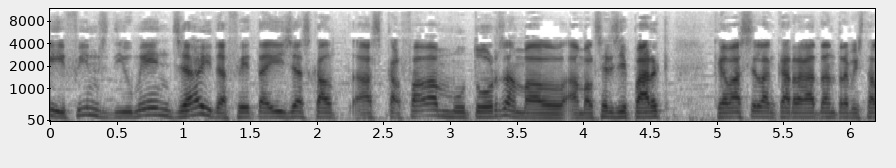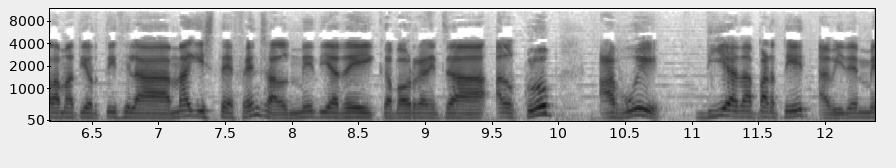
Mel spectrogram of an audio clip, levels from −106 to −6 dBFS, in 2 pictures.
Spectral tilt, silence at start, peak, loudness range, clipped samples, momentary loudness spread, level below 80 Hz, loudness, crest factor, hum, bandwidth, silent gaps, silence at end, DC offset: -4.5 dB/octave; 0 s; -4 dBFS; 2 LU; under 0.1%; 7 LU; -62 dBFS; -25 LUFS; 22 dB; none; 11 kHz; none; 0 s; under 0.1%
